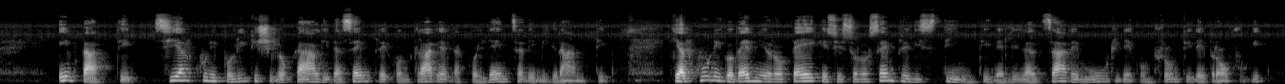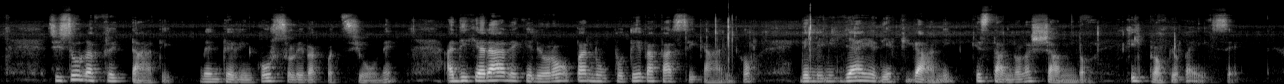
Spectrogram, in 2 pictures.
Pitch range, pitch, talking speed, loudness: 115-155 Hz, 130 Hz, 120 wpm, -24 LUFS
